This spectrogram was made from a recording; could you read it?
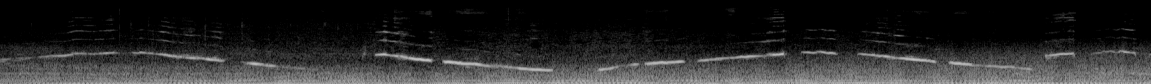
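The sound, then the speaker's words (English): An Australian magpie mimics a fire siren, a loud wailing tone that rises and falls in long, steady sweeps over a low, constant rumble, with no one talking. “Hearing isn't a fire siren. It's a real recording of an Australian magpie's chirp.”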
